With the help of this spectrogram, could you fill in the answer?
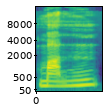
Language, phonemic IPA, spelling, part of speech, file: Cantonese, /mɐn˩˧/, man5, romanization, Yue-man5.ogg
- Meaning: 1. Jyutping transcription of 僶 /𠊟 2. Jyutping transcription of 吻 3. Jyutping transcription of 憫 /悯 4. Jyutping transcription of 抆 5. Jyutping transcription of 抿 6. Jyutping transcription of 敏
